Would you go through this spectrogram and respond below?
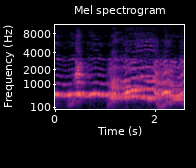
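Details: Siberian Husky at home answers an owner asking about a mess with a talkative howl: a steady tonal note interrupted by rough, grumbly bursts, rising and falling like speech-like 'talking'.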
